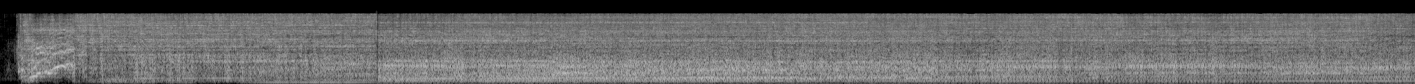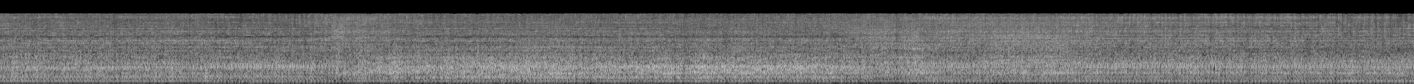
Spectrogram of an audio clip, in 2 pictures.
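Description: Vanguard 23 hp V-twin engine running steadily at high throttle, driving a Hale HP200 fire pump that is discharging water through the hose. The sound is a loud, even engine buzz mixed with a hiss, starting suddenly and changing slightly in tone about four seconds in.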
